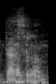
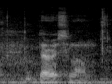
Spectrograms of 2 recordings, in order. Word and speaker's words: Dar es Salaam: Did I pronounce that right? Yeah. Dar es Salaam. Okay, cool. Dar es Salaam.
